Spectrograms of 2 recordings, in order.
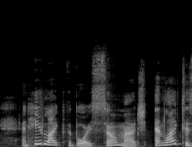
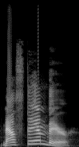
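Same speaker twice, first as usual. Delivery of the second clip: high, loud, slow command; boy's raised, high voice; crying out; 9 semitones higher, 6 dB louder than usual. A narrator's reading. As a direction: call out a firm order slowly. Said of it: "the boy cried".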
